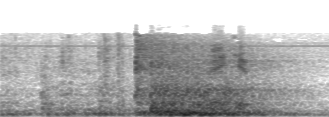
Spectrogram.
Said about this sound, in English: You can close the cell door, guard.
